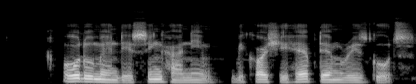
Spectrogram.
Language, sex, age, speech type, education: Nigerian Pidgin, male, 30-45, spontaneous, tertiary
